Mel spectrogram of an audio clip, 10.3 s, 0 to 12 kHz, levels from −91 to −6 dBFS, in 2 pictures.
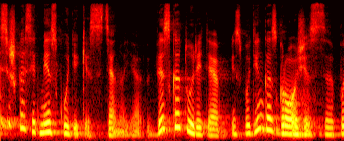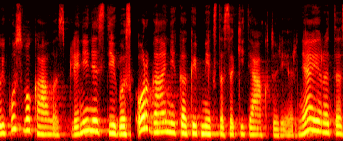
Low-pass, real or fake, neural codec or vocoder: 10.8 kHz; fake; vocoder, 48 kHz, 128 mel bands, Vocos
